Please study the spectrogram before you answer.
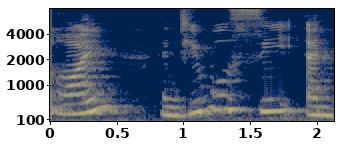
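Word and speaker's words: غ: So if I want to know where the Ghain is pronounced from, I will say Al, Al, and push the Ghain, and you will see and you will feel exactly where the Ghain is pronounced from.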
